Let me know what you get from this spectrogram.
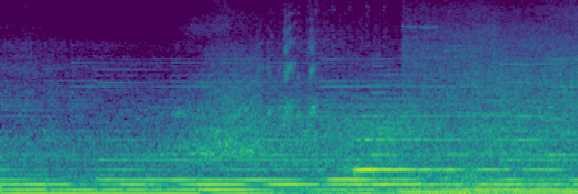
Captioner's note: tires screeching; engine rumbles to a stop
